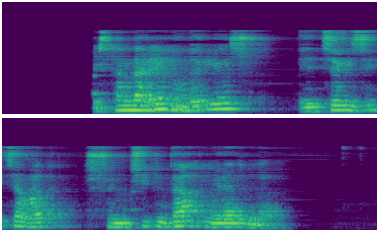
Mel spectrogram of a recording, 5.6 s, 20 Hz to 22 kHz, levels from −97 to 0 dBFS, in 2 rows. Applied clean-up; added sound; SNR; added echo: neural mask model DeepFilterNet 3.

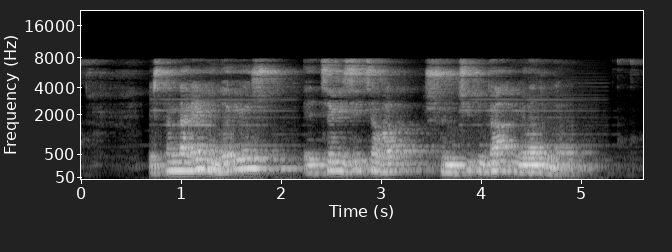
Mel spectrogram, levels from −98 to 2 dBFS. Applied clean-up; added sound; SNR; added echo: neural separator model SepFormer DNS4.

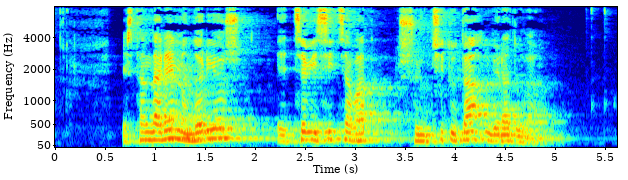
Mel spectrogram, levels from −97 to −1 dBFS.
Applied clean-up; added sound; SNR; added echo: none; none; none; none.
